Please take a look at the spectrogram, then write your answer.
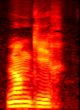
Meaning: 1. to languish 2. to lie torpid 3. to flag, die down, slack off, be slack 4. to wither, weaken 5. to long, pine, or yearn (for)
- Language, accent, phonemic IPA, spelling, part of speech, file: French, France, /lɑ̃.ɡiʁ/, languir, verb, LL-Q150 (fra)-languir.wav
